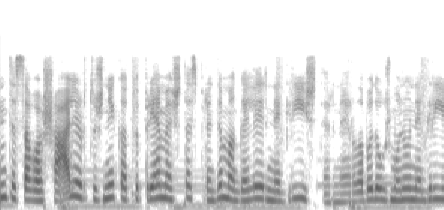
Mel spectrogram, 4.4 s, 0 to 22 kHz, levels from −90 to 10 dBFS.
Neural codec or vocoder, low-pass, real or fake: none; 7.2 kHz; real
